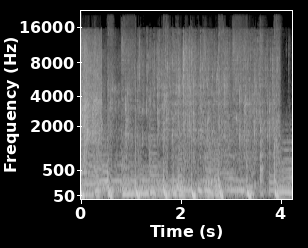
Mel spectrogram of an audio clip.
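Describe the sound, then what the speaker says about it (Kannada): A hot tempering of oil and curry leaves sizzles and crackles as it is poured into a cooker of bottle gourd dal, a loud, busy frying hiss with sharp pops throughout. "ಫ್ಲೇಮನ್ನು ಆಫ್ ಮಾಡಿ ಈ ಒಗ್ಗರಣೆಯನ್ನು ಕುಕ್ಕರ್ಗೆ ಹಾಕೋಬೇಕಾಗತ್ತೆ"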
